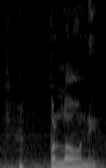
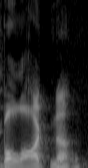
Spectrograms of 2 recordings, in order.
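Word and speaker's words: bologna: eugene cho not tokyo baloney i was relaxing at home except uh it's pronounced bulogna you wanted to give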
